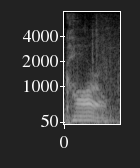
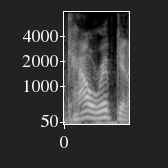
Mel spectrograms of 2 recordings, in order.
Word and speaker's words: Cal Ripken: still laughing at myself calling him Carl I don't know why I put an r in there Carl I almost said it again Cal Ripken I was trying to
